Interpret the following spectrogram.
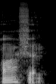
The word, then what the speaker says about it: often: The T is silent in all of these other words. It's not whistle. It's not listen. It's not thistle. Why is it often?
